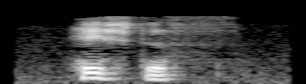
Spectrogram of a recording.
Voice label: "hechtess", Alsace

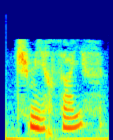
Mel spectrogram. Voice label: "schmersaif", alsace

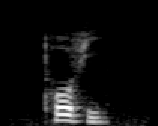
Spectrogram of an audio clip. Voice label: "profi", Alsace

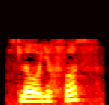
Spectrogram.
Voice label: "lajerfass", alsace

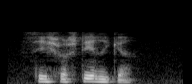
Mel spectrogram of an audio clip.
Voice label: "verstaerike", Alsace

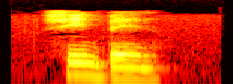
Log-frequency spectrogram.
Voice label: "schinbaan", Alsace

